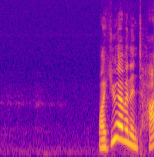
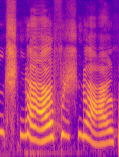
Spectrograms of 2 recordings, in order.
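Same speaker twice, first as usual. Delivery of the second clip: high, whining nasal-free cartoon sidekick; whiny Snarf; 11 semitones higher than usual. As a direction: whine it out like a sniveling mascot. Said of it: "the snivelly, whining".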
